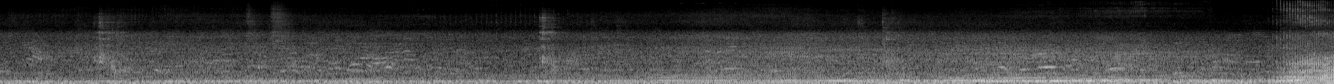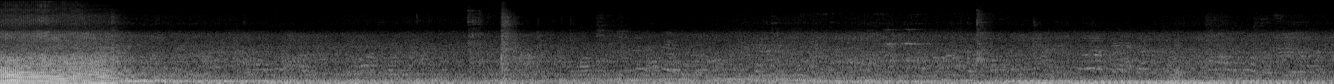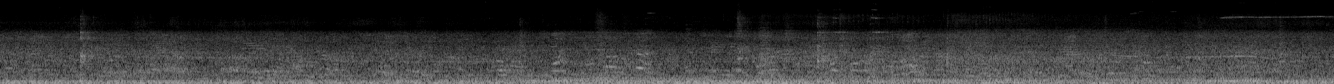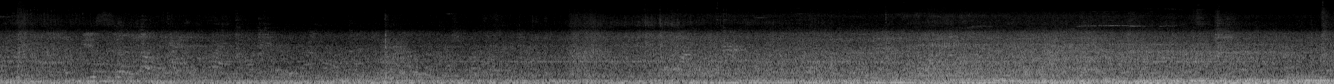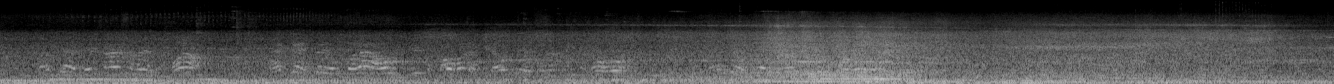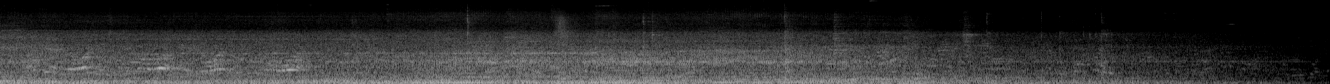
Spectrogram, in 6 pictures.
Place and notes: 蔡家沙茶羊肉, Datong Dist., Taipei City - Outside the restaurant
Outside the restaurant, Traffic sound, Wash the dishes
